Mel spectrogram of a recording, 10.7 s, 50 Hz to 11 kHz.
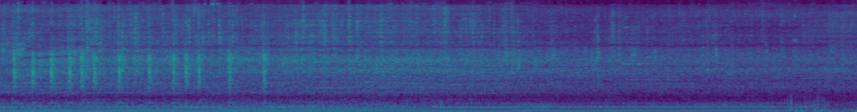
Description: Neighbor's Challenger MT675D with bad injectors, pulling a DMI 10 shank inline ripper.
